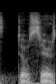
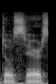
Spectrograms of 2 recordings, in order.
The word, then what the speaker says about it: docere: I think it's docere is the correct pronunciation. I've been saying it for a little over 20 years now as docere. So for me, it's docere.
